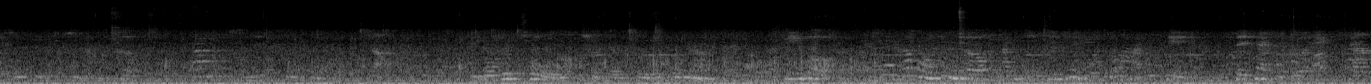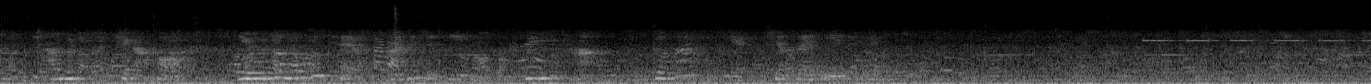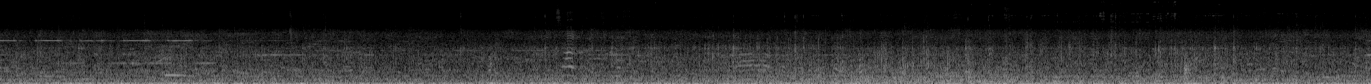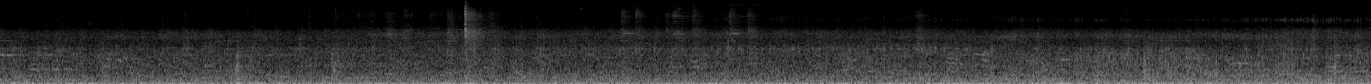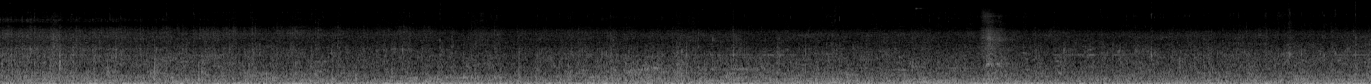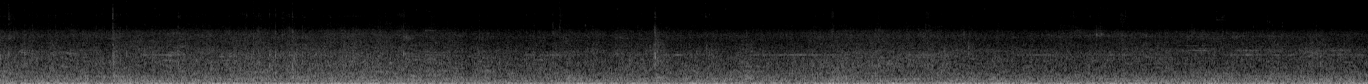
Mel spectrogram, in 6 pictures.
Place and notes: Taipei, Taiwan - Transhipment hall
Transhipment hallㄝ at the station
中正區 (Zhongzheng), 台北市 (Taipei City), 中華民國, May 2016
